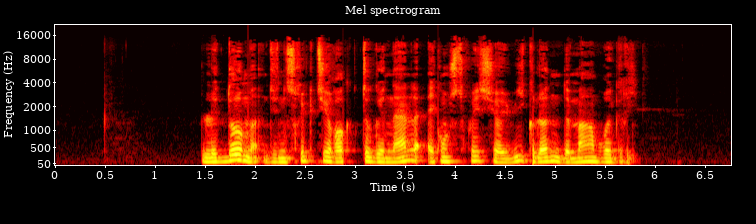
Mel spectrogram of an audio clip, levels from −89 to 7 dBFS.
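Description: A speech clip with three brief skips at 1.93, 2.88 and 3.83 s. At each, a small slice of sound, around 50 ms, vanishes and the surrounding audio closes up directly, with no silent gap. That seamless join separates it from a dropout, which leaves a hole. The skips recur about every second, likely audio missing between chunks as a recorder working in 1-second blocks loses material at each handover.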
